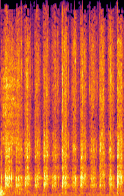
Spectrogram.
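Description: Pink salt grinder being twisted by hand: a quick, even run of rasping grinding strokes, about six or seven a second.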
